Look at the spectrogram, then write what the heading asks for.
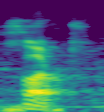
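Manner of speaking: "Hot" with a brief o; short vowel. Shown as a demonstration. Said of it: "this is short A".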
